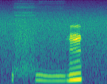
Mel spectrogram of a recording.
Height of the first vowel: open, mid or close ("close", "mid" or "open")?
close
